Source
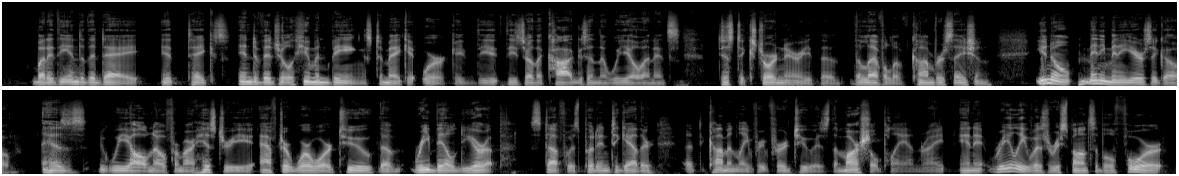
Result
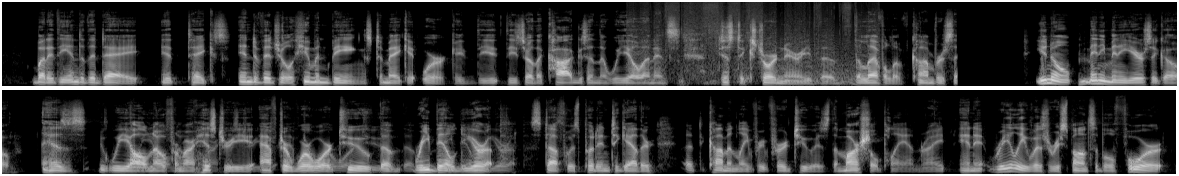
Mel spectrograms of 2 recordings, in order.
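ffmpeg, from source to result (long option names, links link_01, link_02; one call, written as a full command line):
ffmpeg -i in.wav -filter_complex "[0:a]asettb=1/sr,asplit=3[link_01][link_02][link_03];[link_01]atrim=end=6.244[link_04];[link_02]atrim=start=6.24:end=8.78,asetpts=PTS-STARTPTS,afade=type=in:duration=0.004:curve=qsin,afade=type=out:start_time=2.536:duration=0.004:curve=qsin,aeval=exprs='val(0)+0.5*0.0316*sgn(val(0))':channel_layout=same[link_05];[link_03]atrim=start=8.776[link_06];[link_04][link_05]acrossfade=duration=0.004:curve1=hsin:curve2=qsin[link_07];[link_07][link_06]acrossfade=duration=0.004:curve1=qsin:curve2=hsin,asettb=1/sr,asplit=3[link_08][link_09][link_10];[link_08]atrim=end=12.544[link_11];[link_09]atrim=start=12.54:end=17.38,asetpts=PTS-STARTPTS,afade=type=in:duration=0.004:curve=qsin,afade=type=out:start_time=4.836:duration=0.004:curve=qsin,aecho=1:1:231:0.133,atrim=end_sample=213444[link_12];[link_10]atrim=start=17.376[link_13];[link_11][link_12]acrossfade=duration=0.004:curve1=hsin:curve2=qsin[link_14];[link_14][link_13]acrossfade=duration=0.004:curve1=qsin:curve2=hsin,asplit=3[link_15][link_16][link_17];[link_15]atrim=end=9.55,asetpts=PTS-STARTPTS,afade=type=out:start_time=9.546:duration=0.004:curve=hsin[link_18];[link_16]atrim=start=9.55:end=10.22,asetpts=PTS-STARTPTS,volume=0[link_19];[link_17]atrim=start=10.22,asetpts=PTS-STARTPTS,afade=type=in:duration=0.004:curve=hsin[link_20];[link_18][link_19][link_20]concat=n=3:v=0:a=1,highpass=210,volume=3.5dB" out.wav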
